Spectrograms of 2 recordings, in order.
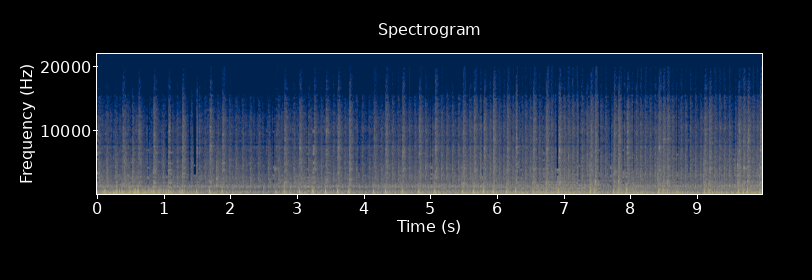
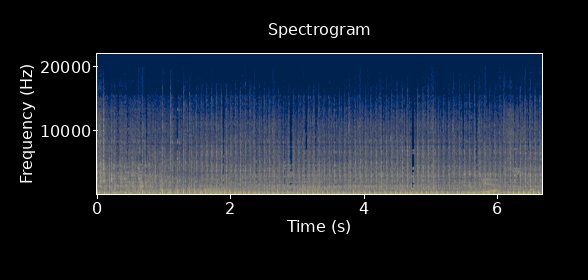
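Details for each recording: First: Snapper 3081 riding mower that died suddenly mid-mow, fitted with a known-good plug from a snowblower: uneven putter with sharp pops, misfiring and backfiring. Owner suspects the coil/magneto is failing. Rough running. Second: Old Snapper 3018 riding mower, which died while mowing, now with the original spark plug refitted: a quick, steady putter at a fairly even rate with no misses or knocks; normal running with the engine still hot and smoking.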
